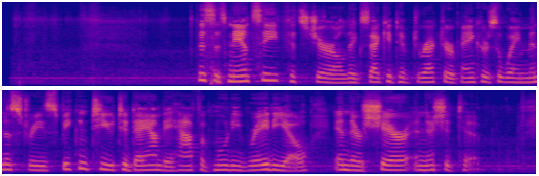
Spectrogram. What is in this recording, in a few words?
promo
